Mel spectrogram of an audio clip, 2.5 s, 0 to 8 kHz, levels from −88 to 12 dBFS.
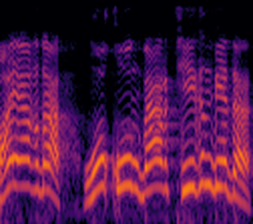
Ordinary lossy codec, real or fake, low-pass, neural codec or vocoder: none; real; 7.2 kHz; none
